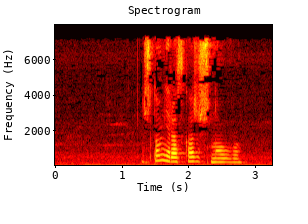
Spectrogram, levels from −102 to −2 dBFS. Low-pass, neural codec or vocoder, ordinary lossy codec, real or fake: 7.2 kHz; vocoder, 44.1 kHz, 128 mel bands every 512 samples, BigVGAN v2; MP3, 32 kbps; fake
